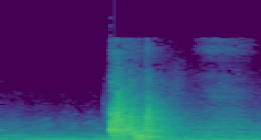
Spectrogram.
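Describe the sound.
Dice rolled for damage in a tabletop role-playing game, heard as one short clattering thunk with a brief rattle that fades within a fraction of a second over a low steady hum.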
